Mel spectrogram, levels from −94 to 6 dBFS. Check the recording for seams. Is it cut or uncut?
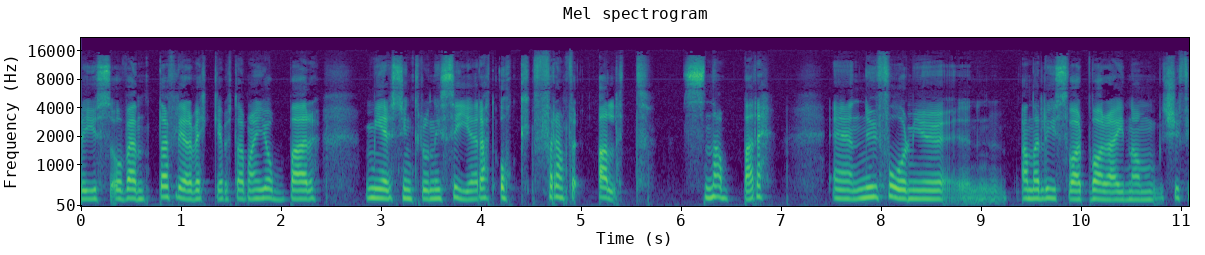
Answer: cut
